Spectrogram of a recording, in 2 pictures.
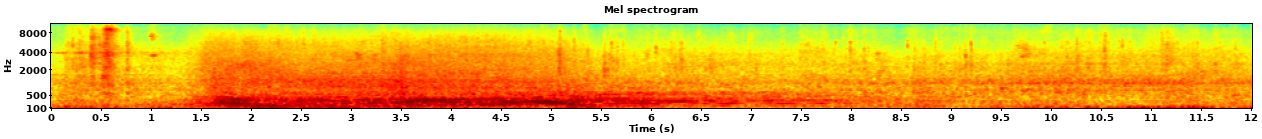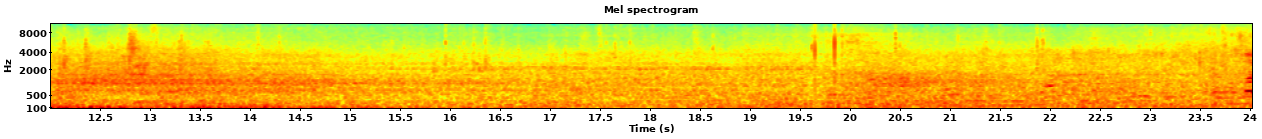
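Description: City street ambience: a steady low rumble of traffic, swelling as a vehicle passes close in the first few seconds and again briefly later, with voices of people on the street.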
